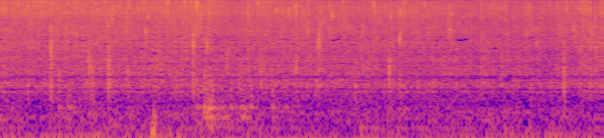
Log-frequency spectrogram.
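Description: Onions and grated ginger sizzle softly in a pan, a quiet even frying hiss with a few faint clicks, no voices.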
